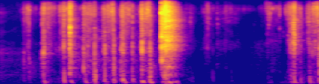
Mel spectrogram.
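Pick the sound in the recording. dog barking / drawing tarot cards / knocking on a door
drawing tarot cards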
